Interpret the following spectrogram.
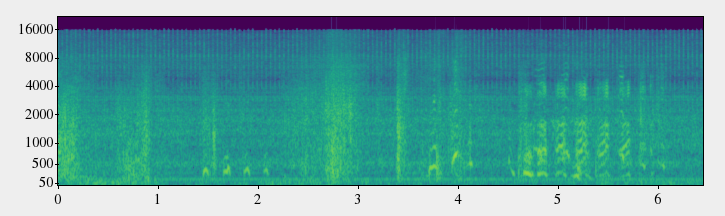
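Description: A man making short wordless vocal sounds, with scuffs and rustles in between, over a steady low hum. The vocal sounds come thickest near the end.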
